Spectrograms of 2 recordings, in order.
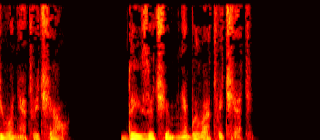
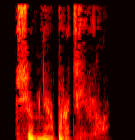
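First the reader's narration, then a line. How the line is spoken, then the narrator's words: Whispered. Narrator (Russian): прошептала она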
